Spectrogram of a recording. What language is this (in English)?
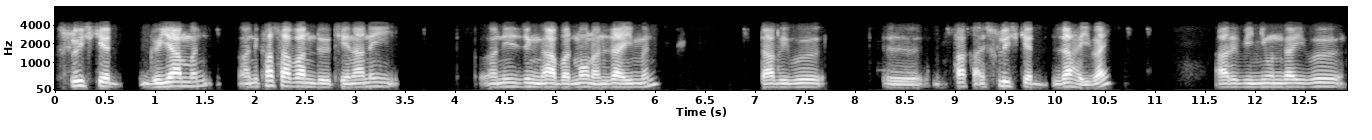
Bodo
